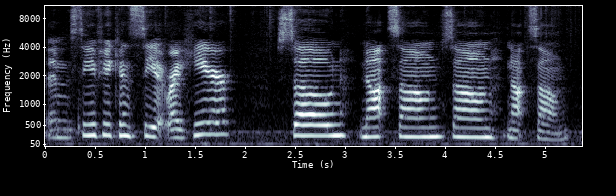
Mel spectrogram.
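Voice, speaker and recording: Her voice sits a little high and comes out slow, pushed and bright. A sewing instructor whose first language is Spanish, she cheerfully walks through a tutorial, describing each step as she works the machine.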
